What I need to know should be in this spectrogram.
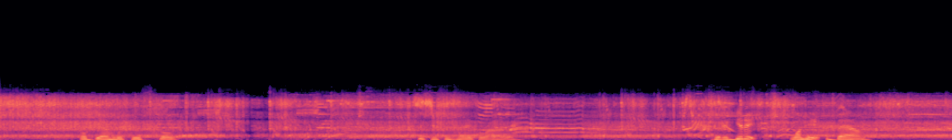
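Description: A boy talks with animation, close by.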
